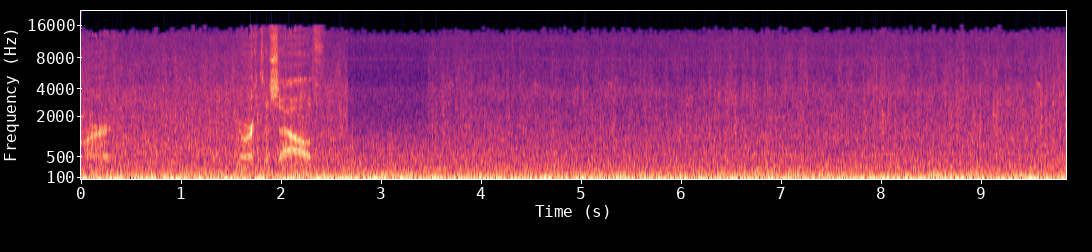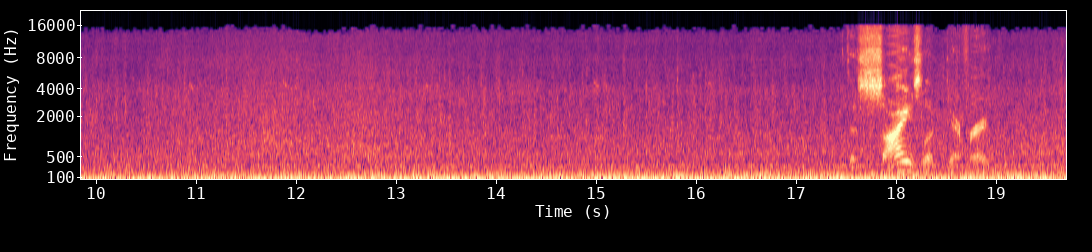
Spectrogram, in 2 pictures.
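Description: Rain patters steadily on a windscreen.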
